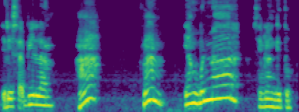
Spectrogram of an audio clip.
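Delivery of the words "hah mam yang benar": surprised. Retold or imitated. Speaker stunned by mother's request.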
